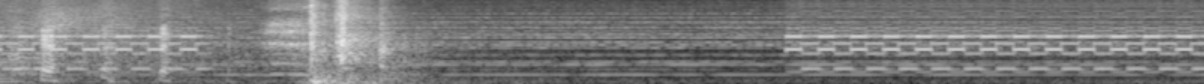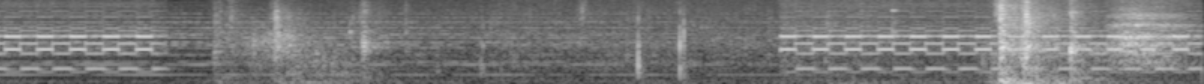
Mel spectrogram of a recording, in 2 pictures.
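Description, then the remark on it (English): A telephone rings in long, repeated bursts of bright, steady tone, clear, with a few heavy thumps landing between the rings. No one speaks. “What about the phone? If we hurry, it'll probably stop ringing.”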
